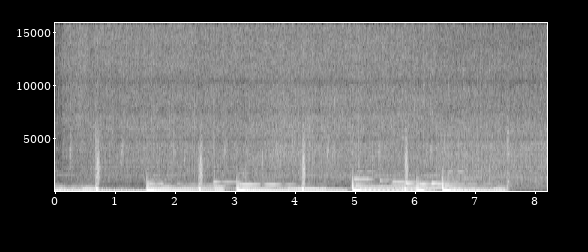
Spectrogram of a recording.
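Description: Kale sizzling as handfuls are dropped into hot oil and sliced garlic in a stainless steel pan, over louder background music.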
